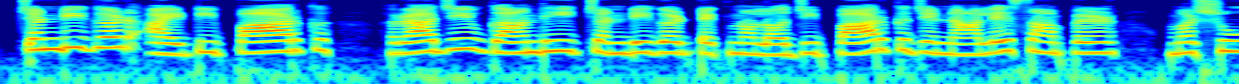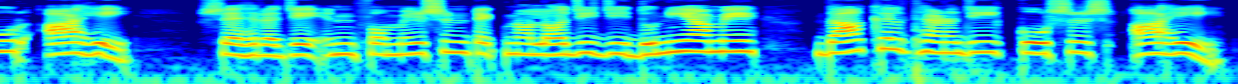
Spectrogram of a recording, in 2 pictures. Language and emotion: Sindhi, neutral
